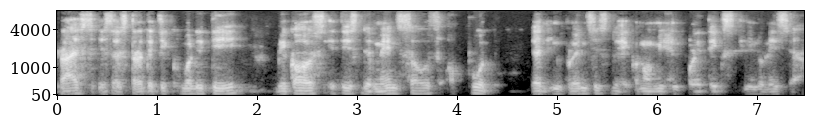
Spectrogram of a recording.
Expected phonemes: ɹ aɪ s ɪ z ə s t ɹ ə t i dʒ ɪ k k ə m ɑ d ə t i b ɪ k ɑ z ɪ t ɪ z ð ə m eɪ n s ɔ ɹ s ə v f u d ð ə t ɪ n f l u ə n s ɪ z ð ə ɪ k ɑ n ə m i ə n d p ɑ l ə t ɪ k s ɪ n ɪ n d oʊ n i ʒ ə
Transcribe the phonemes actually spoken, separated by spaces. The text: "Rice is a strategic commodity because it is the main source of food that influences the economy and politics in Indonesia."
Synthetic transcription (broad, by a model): ɹ aɪ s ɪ s ə s t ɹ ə t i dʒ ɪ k k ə m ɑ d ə t i b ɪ k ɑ s ɪ t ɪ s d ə m eɪ n s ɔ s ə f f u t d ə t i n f l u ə n s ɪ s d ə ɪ k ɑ n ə m i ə n p ɑ l ə t ɪ k s ɪ n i n d oʊ n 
